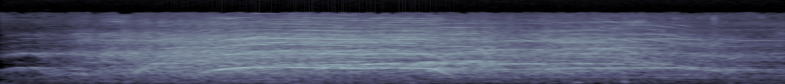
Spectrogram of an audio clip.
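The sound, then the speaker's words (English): A live audience at a late show in the Moore Theater boos Frasier together in a sustained, drawn-out chorus that swells to a peak and then gradually tapers off, with scattered voices and murmurs mixed into the crowd noise. “Are you booing Frasier?”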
